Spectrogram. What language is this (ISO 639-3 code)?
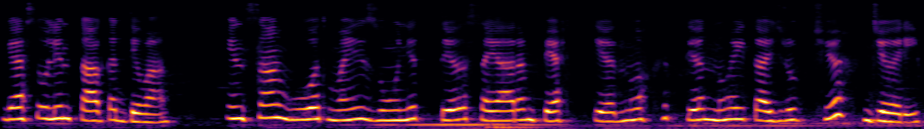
kas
